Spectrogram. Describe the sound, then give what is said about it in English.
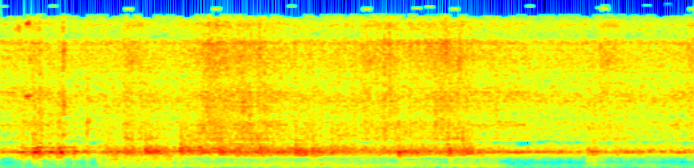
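Water pours steadily into a tank being filled to the top while taking on coal and water, a continuous rushing hiss that holds at an even level for the whole stretch with no voices. “I built the tank to the top and I didn't get my shoes wet.”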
